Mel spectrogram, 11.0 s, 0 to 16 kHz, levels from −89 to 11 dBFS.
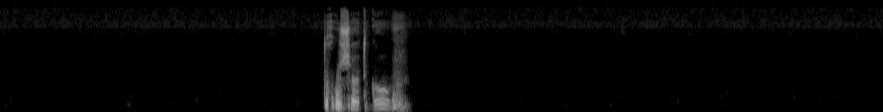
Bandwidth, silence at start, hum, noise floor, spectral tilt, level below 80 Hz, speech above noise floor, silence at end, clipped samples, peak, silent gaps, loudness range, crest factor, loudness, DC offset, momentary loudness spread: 12 kHz; 4.05 s; none; -72 dBFS; -3.5 dB/octave; -74 dBFS; 40 dB; 5.95 s; under 0.1%; -14 dBFS; none; 11 LU; 26 dB; -32 LUFS; under 0.1%; 13 LU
